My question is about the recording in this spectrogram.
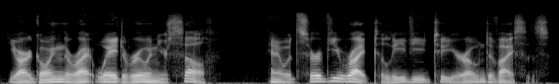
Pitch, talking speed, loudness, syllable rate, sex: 105 Hz, 235 wpm, -19 LUFS, 5.7 syllables/s, male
